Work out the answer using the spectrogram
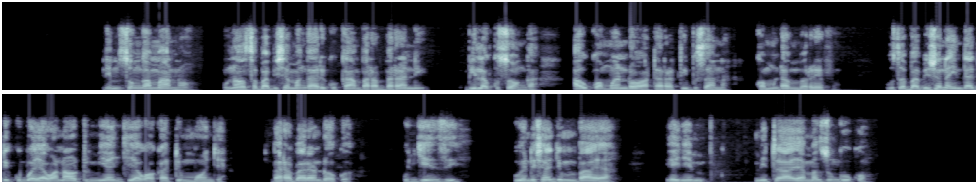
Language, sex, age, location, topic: Swahili, male, 18-24, Nairobi, government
